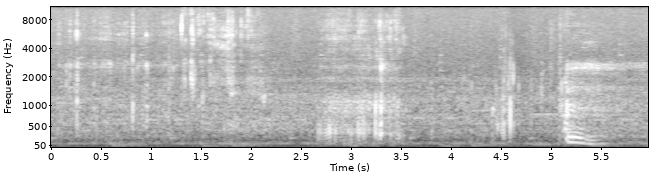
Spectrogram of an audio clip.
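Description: Close-miked mouth sounds of a person chewing a full mouthful of food, with wet squishy clicks and smacks. About five seconds in comes a short hum-like groan falling in pitch, a reaction to very strong chilli heat.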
